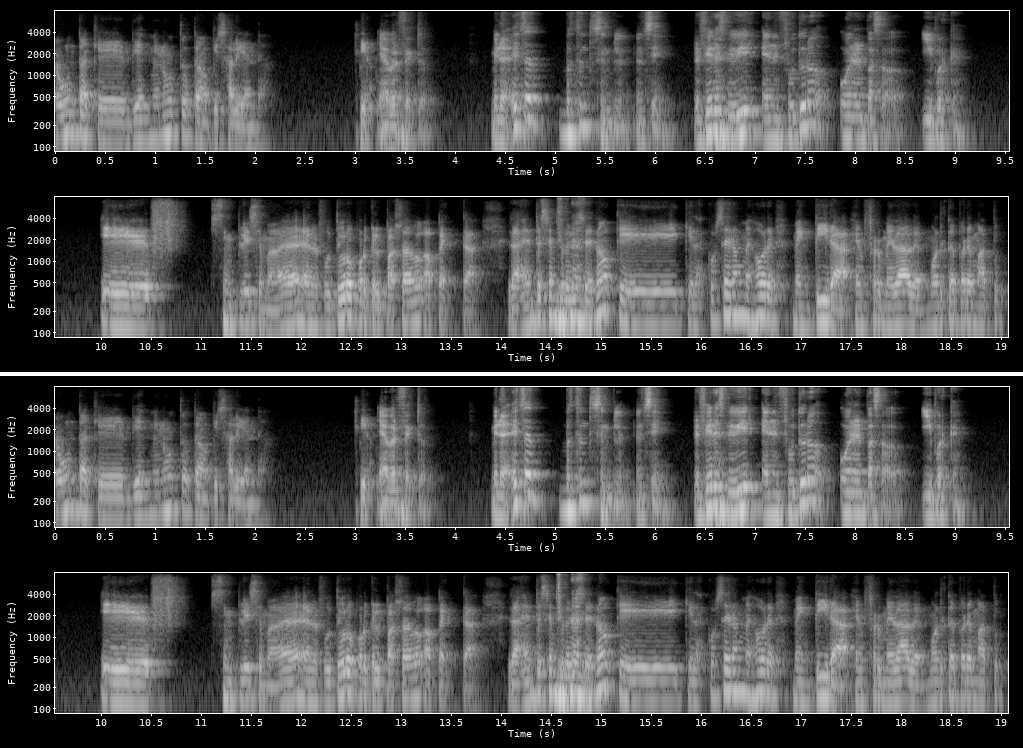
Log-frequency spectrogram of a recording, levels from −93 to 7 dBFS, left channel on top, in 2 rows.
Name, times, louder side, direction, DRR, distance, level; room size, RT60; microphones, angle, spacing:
voice 1, 0.0-2.1 3.0-3.2 6.6-6.7 10.0-10.8 11.1-19.0, left 1 dB, 15° left, 1.2 m, -24 dB
voice 2, 3.2-3.7 4.4-6.1 6.4-9.1 14.5-14.9, right 3 dB, 35° right, 1.5 m, -23 dB
11.0 x 4.0 x 6.3 m
head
